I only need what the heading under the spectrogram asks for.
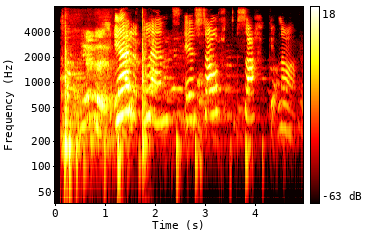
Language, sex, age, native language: Icelandic, female, 9, Icelandic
